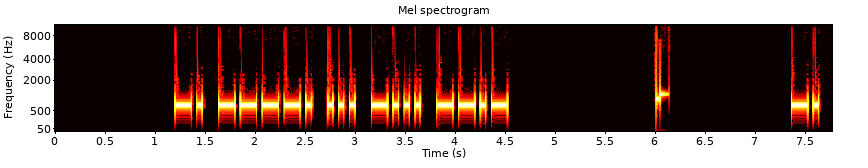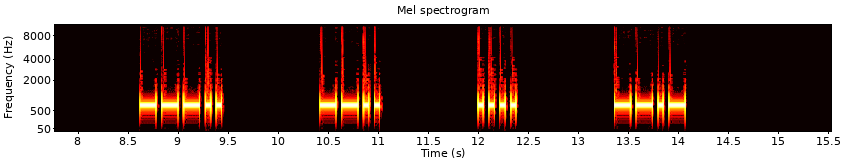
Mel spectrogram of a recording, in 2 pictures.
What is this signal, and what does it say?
Morse code, heard as a keyed tone, about 22 wpm, spaced as for 11 wpm, 700 Hz. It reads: N9SBQ N8ZHQ
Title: USA Call Signs - 5 Characters - 6x Character Spacing - 22wpm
